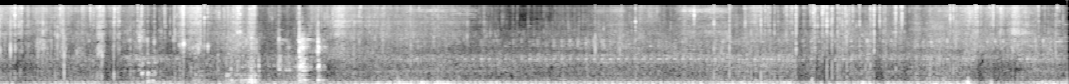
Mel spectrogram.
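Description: Rustling and crackling of dry weeds and leaf litter with a few sharp snaps, louder a few seconds in, over a steady low rumble of wind on the microphone.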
